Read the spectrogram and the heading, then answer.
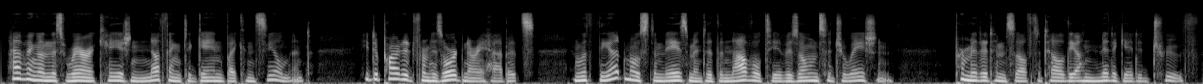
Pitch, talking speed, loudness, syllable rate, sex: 170 Hz, 175 wpm, -17 LUFS, 6.0 syllables/s, female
